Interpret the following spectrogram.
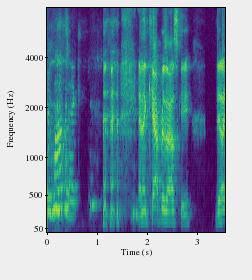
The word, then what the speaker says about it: Brzozowski: And then Kat Brzozowski.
